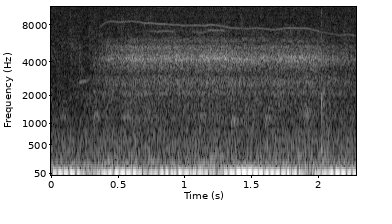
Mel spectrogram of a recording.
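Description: A person breathing out through the nose close to a microphone: a soft hiss that starts a moment in, with a faint high whistle over it.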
